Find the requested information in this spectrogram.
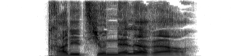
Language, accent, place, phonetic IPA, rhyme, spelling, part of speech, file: German, Germany, Berlin, [tʁadit͡si̯oˈnɛləʁɐ], -ɛləʁɐ, traditionellerer, adjective, De-traditionellerer.ogg
- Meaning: inflection of traditionell: 1. strong/mixed nominative masculine singular comparative degree 2. strong genitive/dative feminine singular comparative degree 3. strong genitive plural comparative degree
